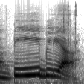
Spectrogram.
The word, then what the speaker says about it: biblia: we have the bible la didlia si la bibla that's how to say the bible in spanish maybe you could say it with us la la biblia can you try chris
